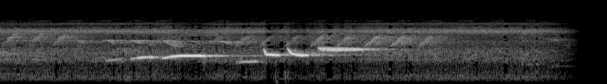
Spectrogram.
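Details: A Malabar whistling thrush (Myophonus horsfieldii) sings a long, continuous, rambling song of clear, human-like whistles that slide and rise without repeating, over a steady insect drone.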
